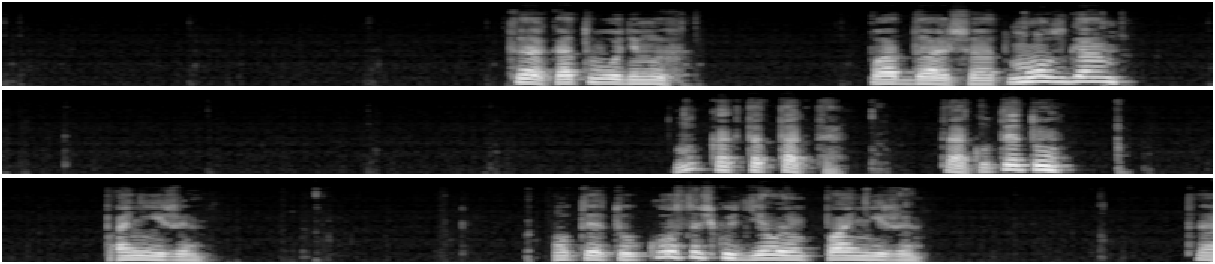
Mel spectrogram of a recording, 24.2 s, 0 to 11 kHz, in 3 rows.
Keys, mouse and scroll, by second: 0.2 click, 1.5-2.6 drag, 3.5 click, 5.8-7.0 drag, 7.5 click, 8.2 click, 9.6 click, 11.4-14.1 middle drag, 15.6 KP_1, 17.1 click, 18.6 middle click, 20.0 click, 21.0-22.1 drag, 22.4-23.7 middle drag.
